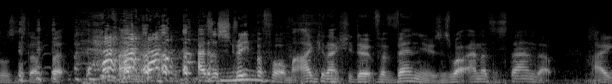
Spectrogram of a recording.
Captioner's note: laughter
